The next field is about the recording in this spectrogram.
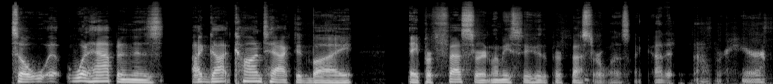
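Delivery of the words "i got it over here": normal talking voice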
